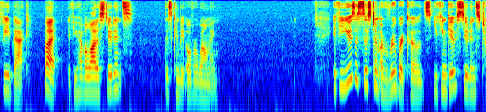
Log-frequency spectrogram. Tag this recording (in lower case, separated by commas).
speech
